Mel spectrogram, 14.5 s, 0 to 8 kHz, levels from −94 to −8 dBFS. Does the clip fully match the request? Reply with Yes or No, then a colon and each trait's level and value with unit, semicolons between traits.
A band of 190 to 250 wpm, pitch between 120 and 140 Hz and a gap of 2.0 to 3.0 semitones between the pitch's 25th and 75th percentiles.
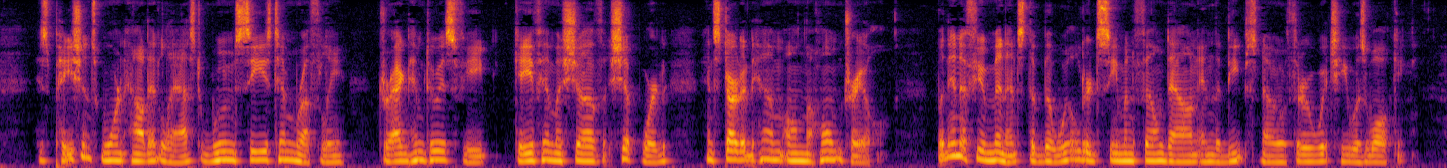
No: average, 195 wpm; low, 135 Hz; average, 3.5 semitones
